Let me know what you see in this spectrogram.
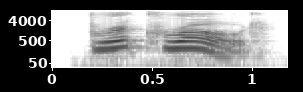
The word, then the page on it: brick road: American English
